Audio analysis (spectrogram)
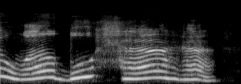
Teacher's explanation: Make sure کیجیے گا ضاد کی دمہ فل ہونی چاہیے، اور جو ضاد کی دمہ، ضاد کی جو ہیوینس ہے، ساتھ ہی دمہ کی گلائی بھی واضح ہوگی، ٹھیک ہے۔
